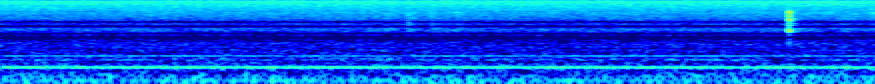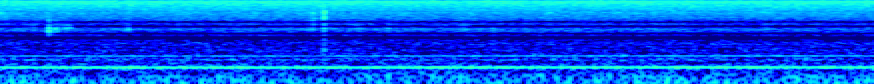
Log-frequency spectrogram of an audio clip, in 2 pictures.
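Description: Steady low electrical hum, with one faint click about four seconds in.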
